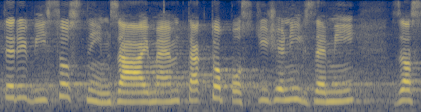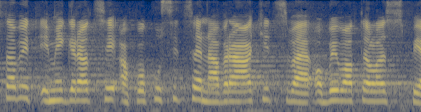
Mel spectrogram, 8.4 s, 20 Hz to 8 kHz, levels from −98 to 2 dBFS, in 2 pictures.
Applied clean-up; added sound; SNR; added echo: none; none; none; none.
